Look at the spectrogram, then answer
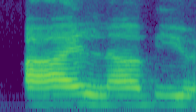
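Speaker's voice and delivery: mock gushy, mushy fake voice. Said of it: "that gushy, mushy, that just feels fake".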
